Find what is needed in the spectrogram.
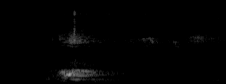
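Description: Quiet outdoor garden ambience with a steady faint high hiss, broken by one brief, louder low sound about two-thirds of a second in and a few faint short high sounds after it.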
